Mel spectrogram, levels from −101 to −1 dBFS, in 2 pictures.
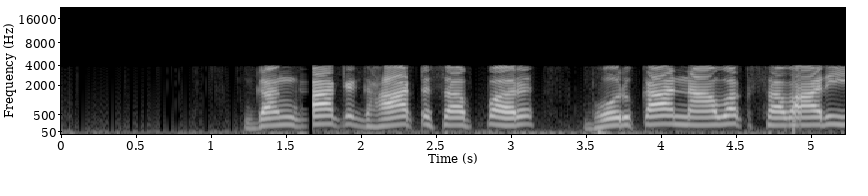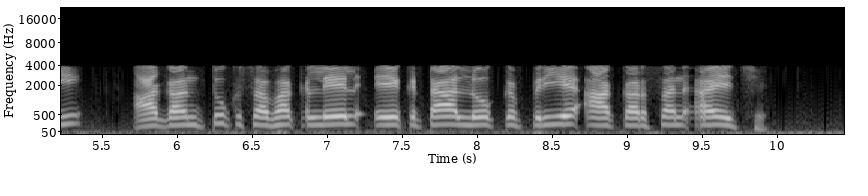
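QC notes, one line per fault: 1.60–1.68 s, 4.83–4.93 s, 6.83–6.86 s, 9.41–9.51 s: packet loss with pitch repetition. The receiver repeats the last pitch period over each 30–80 ms gap, giving a brief held, buzzy tone, while the 80 ms gap at 1.60 s fades into silence. The 4.83 s and 9.41 s losses are scattered runs across 100 ms. The gap lengths fit 10 ms packets.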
